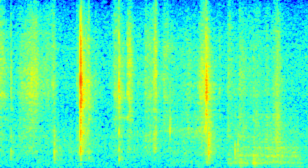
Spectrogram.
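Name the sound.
folding orange paper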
